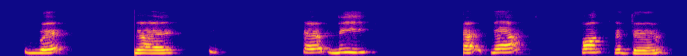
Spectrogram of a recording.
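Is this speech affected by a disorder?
Yes: speech impairment.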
